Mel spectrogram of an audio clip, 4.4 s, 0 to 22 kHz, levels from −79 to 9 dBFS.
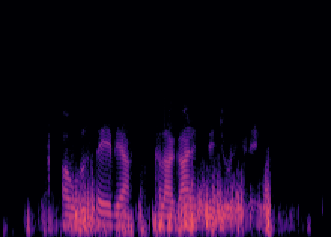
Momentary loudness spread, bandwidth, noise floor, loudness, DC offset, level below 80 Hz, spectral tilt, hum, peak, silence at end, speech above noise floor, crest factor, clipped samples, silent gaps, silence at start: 22 LU; 6.8 kHz; -65 dBFS; -31 LUFS; under 0.1%; -48 dBFS; -11 dB/octave; none; -14 dBFS; 0.8 s; 35 dB; 18 dB; under 0.1%; none; 0.35 s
